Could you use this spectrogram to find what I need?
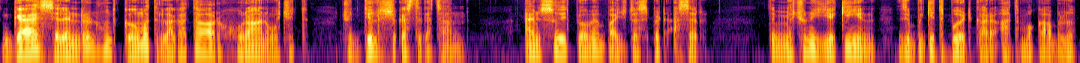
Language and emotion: Kashmiri, sad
